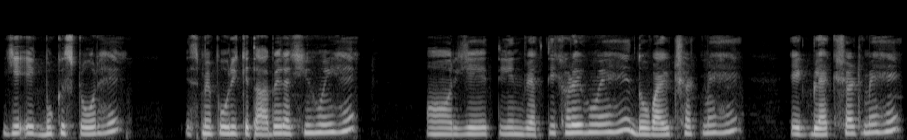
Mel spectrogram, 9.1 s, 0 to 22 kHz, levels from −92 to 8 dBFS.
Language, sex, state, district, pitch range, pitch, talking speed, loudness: Hindi, female, Chhattisgarh, Sukma, 180-225 Hz, 200 Hz, 185 wpm, -27 LUFS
